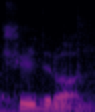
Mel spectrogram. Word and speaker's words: children: 그래 무슨 child야 child는 이게 특이한 게 뭐냐 I의 발음이 지금 상태는 I야 I 근데 이게 복수형이 돼서 이렇게 되면 얘는 I가 아니고 E로 바뀌어 버려 children 마치 이런 걸 보고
